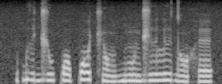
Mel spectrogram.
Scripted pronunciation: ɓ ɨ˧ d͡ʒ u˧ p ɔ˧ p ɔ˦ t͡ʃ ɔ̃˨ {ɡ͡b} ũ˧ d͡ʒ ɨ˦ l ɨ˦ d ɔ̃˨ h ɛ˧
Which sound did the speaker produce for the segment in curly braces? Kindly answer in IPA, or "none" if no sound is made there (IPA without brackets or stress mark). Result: ɡ͡b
